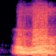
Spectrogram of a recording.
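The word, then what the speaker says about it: hour: अवर में S silent है और ओ वावेल साउंड, इसलिए अवर से पहले एन यूज होगा।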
